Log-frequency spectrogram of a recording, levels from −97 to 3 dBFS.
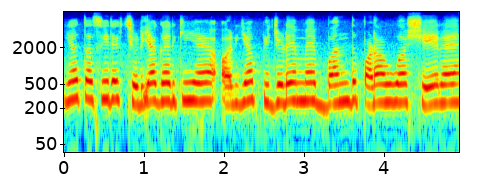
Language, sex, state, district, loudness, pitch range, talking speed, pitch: Hindi, female, Uttar Pradesh, Jyotiba Phule Nagar, -11 LUFS, 245-265 Hz, 180 wpm, 260 Hz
